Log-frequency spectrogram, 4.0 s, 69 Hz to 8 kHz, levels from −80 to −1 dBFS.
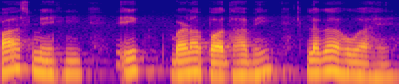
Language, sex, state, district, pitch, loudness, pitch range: Hindi, male, Uttar Pradesh, Lucknow, 135 Hz, -19 LUFS, 125-145 Hz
